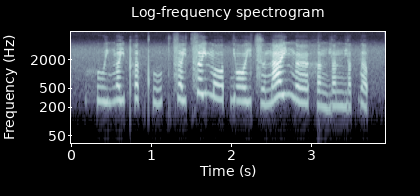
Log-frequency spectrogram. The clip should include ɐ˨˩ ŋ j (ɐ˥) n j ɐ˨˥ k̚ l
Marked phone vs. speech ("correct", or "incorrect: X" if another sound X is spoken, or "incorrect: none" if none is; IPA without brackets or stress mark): incorrect: ɐ˨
